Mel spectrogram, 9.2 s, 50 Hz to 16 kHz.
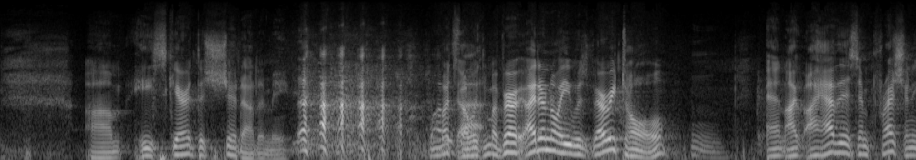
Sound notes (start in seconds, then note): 3.0 audience laughing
